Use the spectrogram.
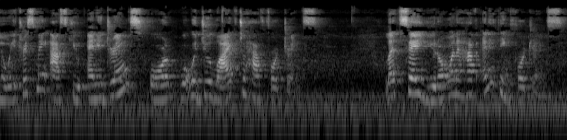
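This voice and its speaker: A young woman whose first language is Arabic, speaking straight to the camera as an English teacher and repeating key phrases slowly and clearly. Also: medium pitch. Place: small bright indoor room. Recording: roomy indoor sound with faint room hum.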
